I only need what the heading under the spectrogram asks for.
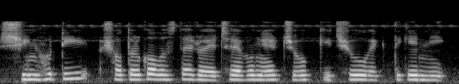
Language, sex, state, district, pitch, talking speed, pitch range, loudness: Bengali, female, Tripura, West Tripura, 220 Hz, 130 wpm, 210-225 Hz, -16 LUFS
